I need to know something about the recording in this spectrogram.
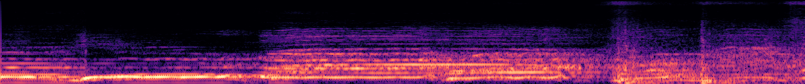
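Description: Female lead voice holding long sung notes over several voices singing in harmony, with little or no instrument beneath; two sharp percussive hits land about three seconds in.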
